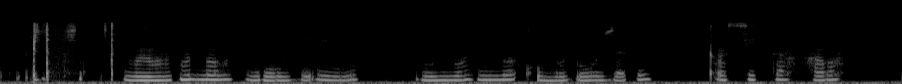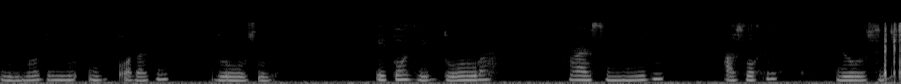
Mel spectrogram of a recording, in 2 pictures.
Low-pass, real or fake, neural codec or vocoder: 7.2 kHz; fake; autoencoder, 22.05 kHz, a latent of 192 numbers a frame, VITS, trained on many speakers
